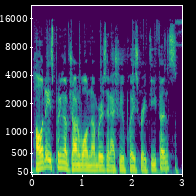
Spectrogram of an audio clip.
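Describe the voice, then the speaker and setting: This is a young man delivering scripted basketball commentary in a low, mellow voice that still sounds a little rough from a recent flu. He moves steadily through lists of stats in an upbeat tone. Faint music plays underneath. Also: expressive, quick pace. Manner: reads a prepared script with stat lists, upbeat. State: recovering from the flu, voice slightly off. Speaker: sports commentary YouTuber.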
